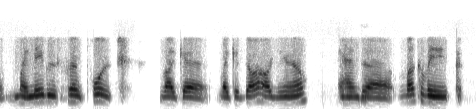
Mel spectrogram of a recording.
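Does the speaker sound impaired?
Yes: cerebral palsy; speech affected in childhood, countless speech therapy sessions, now speaks as heard today.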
